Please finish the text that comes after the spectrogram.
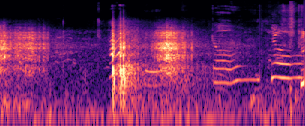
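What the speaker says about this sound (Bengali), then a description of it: "এখন হচ্ছে বিকেলবেলা, আমাদের বাসার সামনে ফায়ার ওয়ার্কস হচ্ছে।" Fireworks bursting outside a house in London on Bonfire Night, a sharp loud bang midway among distant crackles and pops, with voices talking around them.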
